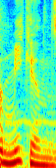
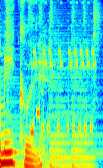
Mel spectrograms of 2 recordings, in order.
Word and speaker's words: Meekins: Actually, Officer Meekins at the detention center told us. That poor little doggy. Poor guy. I keep getting his name wrong, calling him Meekly.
